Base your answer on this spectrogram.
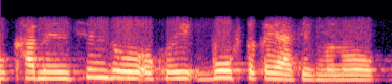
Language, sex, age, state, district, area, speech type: Manipuri, female, 45-60, Manipur, Kakching, rural, conversation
